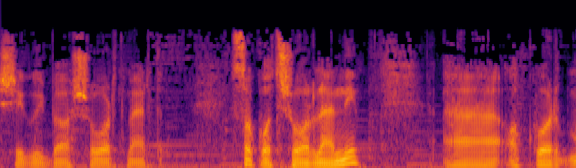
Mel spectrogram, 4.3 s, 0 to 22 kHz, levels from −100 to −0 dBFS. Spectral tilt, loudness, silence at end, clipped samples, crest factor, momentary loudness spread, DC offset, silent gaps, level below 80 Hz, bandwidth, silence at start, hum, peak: -4.5 dB/octave; -23 LUFS; 0 s; under 0.1%; 18 dB; 19 LU; under 0.1%; none; -36 dBFS; 10.5 kHz; 0 s; none; -6 dBFS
